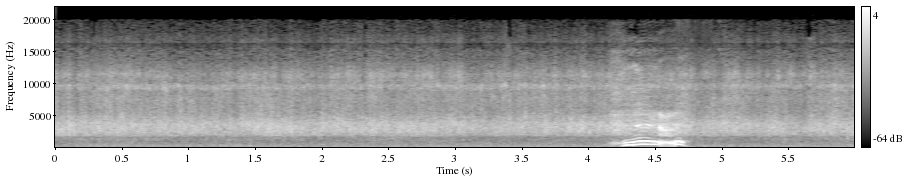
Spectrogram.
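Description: In Train Sim World 2 on the West Somerset Railway, a train engine at about 25 mph drones steadily like a WWII aircraft, and a voice exclaims briefly near the end.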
